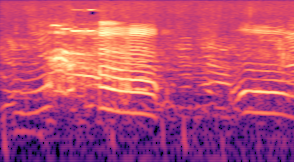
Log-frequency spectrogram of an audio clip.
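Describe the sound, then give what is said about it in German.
A baby cries and fusses in a few wavering, high-pitched wails that bend up and down in pitch, with short breaks between the cries. “Nicht weinen, Baby, ja? Nicht weinen.”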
